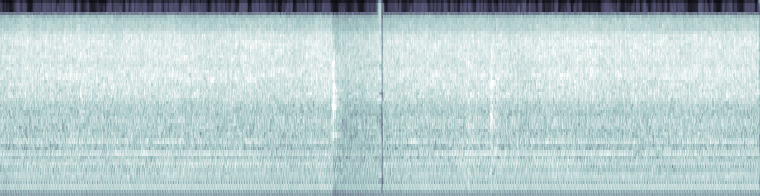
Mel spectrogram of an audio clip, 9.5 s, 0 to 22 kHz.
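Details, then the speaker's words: Roughly 40-year-old (1977 or 78) Lincoln Weldanpower 150 genset welder welding at 120 amps: steady, even, strong constant-pitch drone holding speed smoothly under heavy load with no hunting or knocking. "Does pretty well at 120. It's pretty nasty."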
